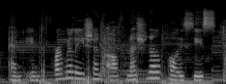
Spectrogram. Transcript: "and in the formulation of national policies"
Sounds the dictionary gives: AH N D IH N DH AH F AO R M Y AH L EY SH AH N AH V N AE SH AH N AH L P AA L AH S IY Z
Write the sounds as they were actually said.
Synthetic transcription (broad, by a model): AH N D IH N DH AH F AO R M Y AH L EY SH AH N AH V N AE SH AH N AH L P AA L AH S IY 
